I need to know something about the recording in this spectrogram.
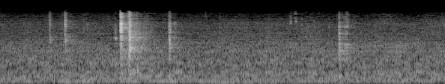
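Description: Steel spoon clinking lightly against the inside of a glass jar of pickled onions as it scoops one out: a handful of short clinks, the loudest a little over a second in.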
